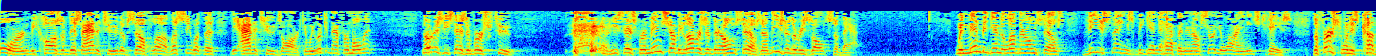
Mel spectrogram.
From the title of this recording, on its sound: Ketha Heights Baptist Church ~ Live Broadcast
